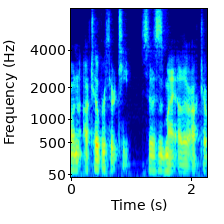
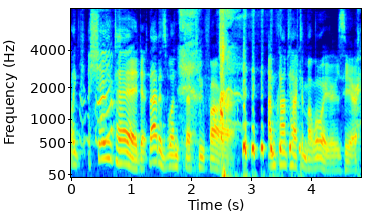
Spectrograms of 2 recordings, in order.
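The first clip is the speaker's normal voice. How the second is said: mock outrage; 6 semitones higher, 12 dB louder than usual.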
